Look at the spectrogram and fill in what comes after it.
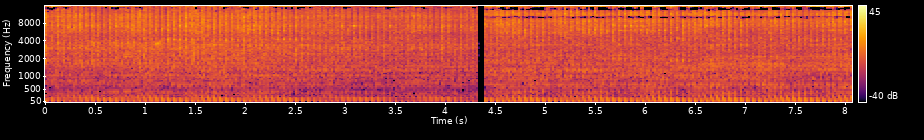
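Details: Plate compactor (wacker plate) single-cylinder engine after fitting a new switch, topping up oil and confirming spark, previously wouldn't start: fast, regular deep thumping beat with even rhythm after a brief cut; runs cleanly.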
